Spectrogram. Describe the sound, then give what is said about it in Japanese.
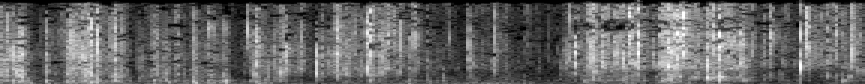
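Plastic wrapper crinkling continuously as a small individually wrapped curry-flavored rice cracker packet is handled, a bright, rustly crackle with irregular bursts that swell louder toward the end, no voices. “はい、一つずつ、こう、個包装になって個包装になっております。”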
